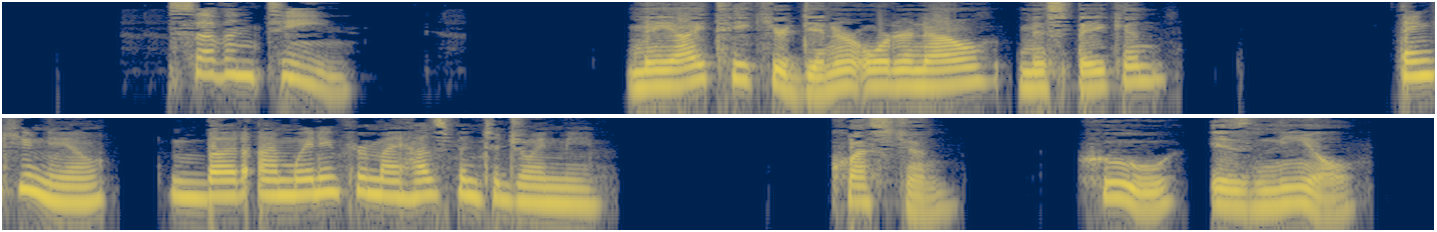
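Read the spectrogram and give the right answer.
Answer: A waiter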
